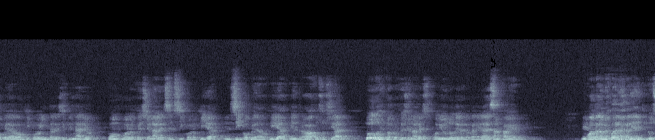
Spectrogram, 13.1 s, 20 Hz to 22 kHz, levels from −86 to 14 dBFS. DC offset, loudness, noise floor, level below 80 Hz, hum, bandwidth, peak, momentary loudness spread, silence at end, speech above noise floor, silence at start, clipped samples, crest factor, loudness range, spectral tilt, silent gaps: under 0.1%; -16 LUFS; -53 dBFS; -52 dBFS; none; 15 kHz; 0 dBFS; 10 LU; 0 s; 37 dB; 0 s; under 0.1%; 16 dB; 3 LU; -6 dB/octave; none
